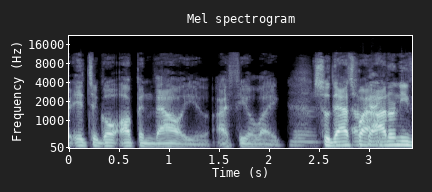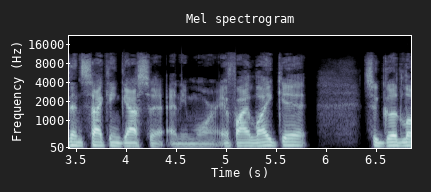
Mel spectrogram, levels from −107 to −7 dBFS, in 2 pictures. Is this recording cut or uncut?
uncut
